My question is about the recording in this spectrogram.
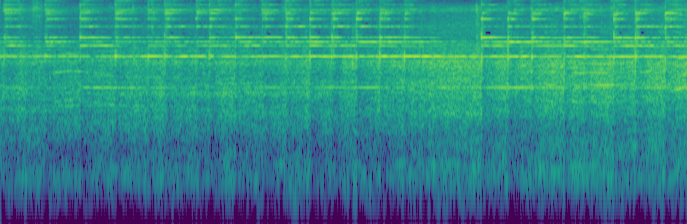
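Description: Small kids' amusement train running along its narrow track. Its wheels click evenly over the rails several times a second, and the sound grows a little louder as it nears.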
